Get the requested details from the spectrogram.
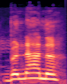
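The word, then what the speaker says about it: banana: ça se prononçait : C'est pas faux… mais le dernier "a" n'est pas accentué. Donc c'est "buh-nA-nuh". Et ça c'est juste la version américaine ! Dans la version anglaise le deuxième "a" est un "AH".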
